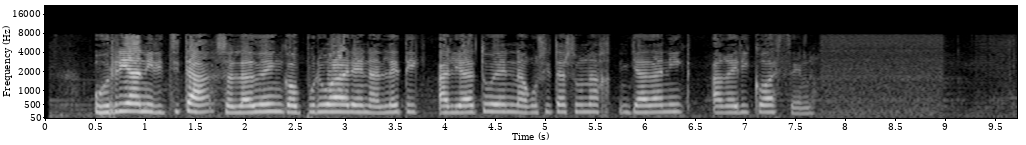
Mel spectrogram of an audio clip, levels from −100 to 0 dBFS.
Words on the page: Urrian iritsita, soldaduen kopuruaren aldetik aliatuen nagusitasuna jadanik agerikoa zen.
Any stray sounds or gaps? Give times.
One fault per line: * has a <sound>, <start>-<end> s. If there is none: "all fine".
all fine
